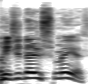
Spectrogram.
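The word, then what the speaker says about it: Jonnu Smith: video 8 how do you say his name Janu Smith is that right Janu Smith so Janu Smith yeah yeah so he scores his first ever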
